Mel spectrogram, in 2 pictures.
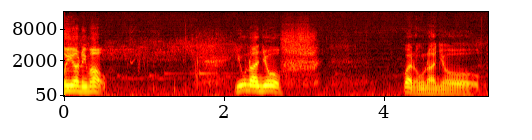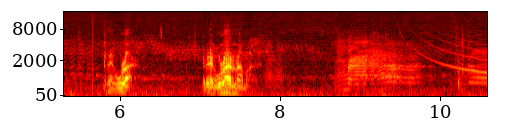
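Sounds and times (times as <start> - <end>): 
speech: 0.0 - 0.6, 2.1 - 3.0, 4.2 - 6.3, 7.0 - 7.7
sheep bleating: 5.1 - 5.8, 8.7 - 9.8.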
